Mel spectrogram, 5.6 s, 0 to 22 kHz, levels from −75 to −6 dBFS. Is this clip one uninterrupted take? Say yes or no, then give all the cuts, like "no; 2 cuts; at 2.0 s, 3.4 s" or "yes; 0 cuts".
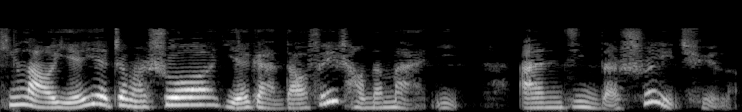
yes; 0 cuts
